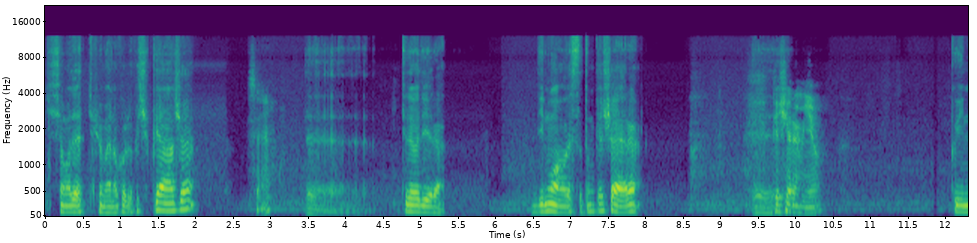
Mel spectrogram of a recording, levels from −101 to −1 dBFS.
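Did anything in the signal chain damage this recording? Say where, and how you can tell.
Yes, the call processing damaged it. The echo canceller likely let an echo leak through: a very faint copy of the speech, 413 ms late, at 0.96–1.21 s and 2.1–2.45 s.

The same canceller gated the background, pulling the room sound down by about 11, 8 and 13 dB at 3.98–4.13 s, 4.3–4.35 s and 7.92–8.1 s.

The speech dips briefly at 4.63–4.68 s, 5.35–5.39 s and 9.88–10.38 s, by a few decibels up to about ten. This is likely speech suppressed in double talk, with both sides talking at once.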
